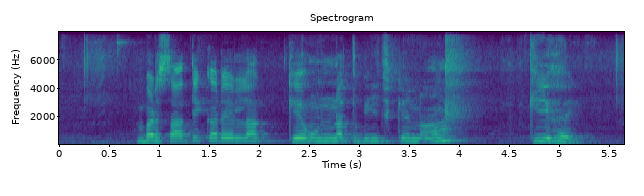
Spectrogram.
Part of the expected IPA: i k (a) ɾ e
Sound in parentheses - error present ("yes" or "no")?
yes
